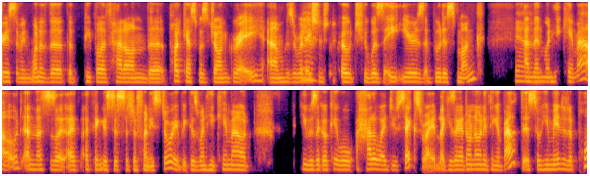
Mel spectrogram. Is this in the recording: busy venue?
no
